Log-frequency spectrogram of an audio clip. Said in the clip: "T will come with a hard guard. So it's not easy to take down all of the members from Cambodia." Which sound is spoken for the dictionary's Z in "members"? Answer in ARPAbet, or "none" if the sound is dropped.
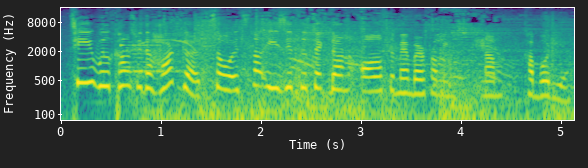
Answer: none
